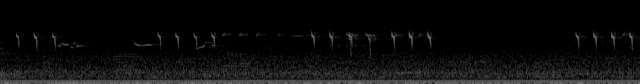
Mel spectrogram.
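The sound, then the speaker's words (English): A wild bird perched on a spruce across the road gives flight calls, quick bursts of short, sharp, high-pitched chips repeated in clusters, with a few softer warbled notes between, over a steady low hum. “and giving flight calls.”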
